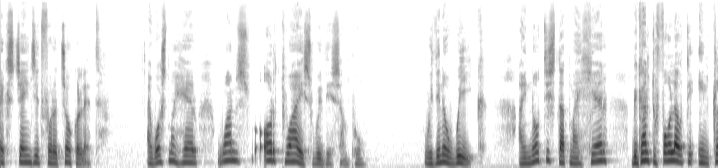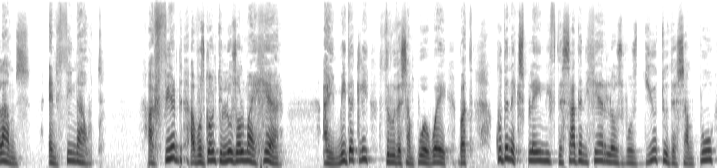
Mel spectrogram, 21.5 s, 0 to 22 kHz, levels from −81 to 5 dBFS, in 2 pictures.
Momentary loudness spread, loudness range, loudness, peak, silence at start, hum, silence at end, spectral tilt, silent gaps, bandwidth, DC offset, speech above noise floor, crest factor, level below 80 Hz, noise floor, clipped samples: 14 LU; 8 LU; -22 LUFS; -6 dBFS; 0 s; none; 0.05 s; -6 dB/octave; none; over 20 kHz; under 0.1%; 49 dB; 16 dB; -58 dBFS; -70 dBFS; under 0.1%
